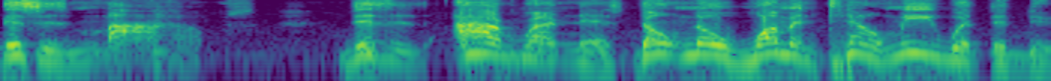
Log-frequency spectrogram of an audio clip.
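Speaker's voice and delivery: mock hostile, bristling, combative tone. Retelling a man's reply on a TV show after being told to calm down, mock-aggressive. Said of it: "he was really uh, uh, aggressive".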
